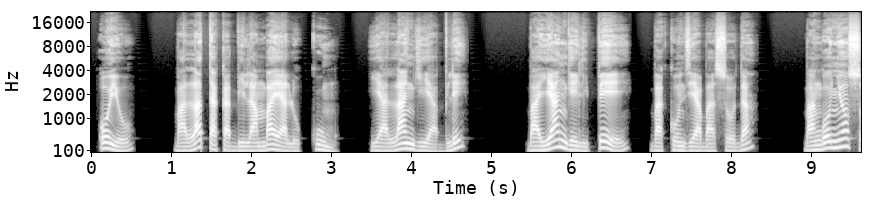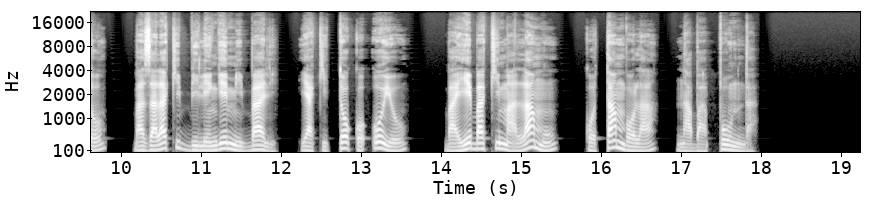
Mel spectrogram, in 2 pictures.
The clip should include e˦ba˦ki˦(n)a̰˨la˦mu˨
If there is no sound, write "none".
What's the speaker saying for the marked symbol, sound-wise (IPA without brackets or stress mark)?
m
